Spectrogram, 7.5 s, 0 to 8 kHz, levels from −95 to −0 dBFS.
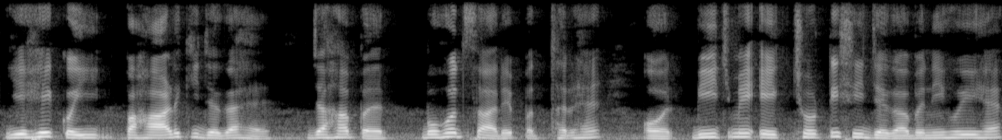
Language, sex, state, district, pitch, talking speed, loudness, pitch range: Hindi, male, Punjab, Pathankot, 165 Hz, 175 wpm, -18 LUFS, 145-185 Hz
